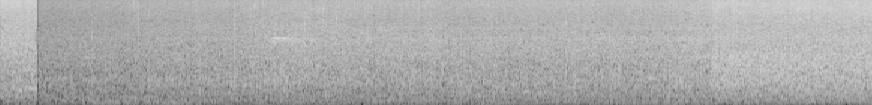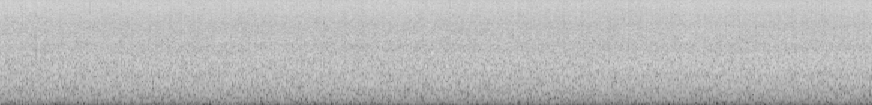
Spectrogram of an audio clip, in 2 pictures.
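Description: Heavy downpour of rain, a steady hiss of falling water. About seven seconds in it grows louder.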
